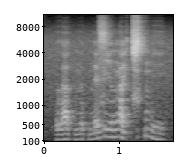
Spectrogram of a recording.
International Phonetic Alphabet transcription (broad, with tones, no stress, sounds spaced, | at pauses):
l a˨˩ t̚ n ə˨˩ p̚ n ɛ̰˧˥ z i˧ ə̯ ŋ a̰˧˨ j t͡ɕ ə˦˥ t̚ m e̤˨˩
